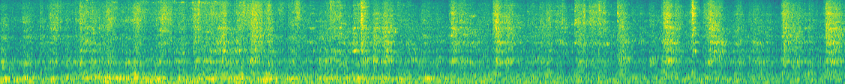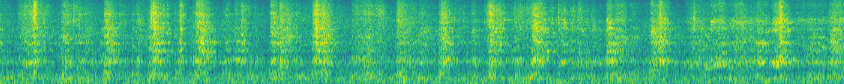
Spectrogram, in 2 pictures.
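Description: A Pakistan Railways Hitachi diesel-electric locomotive passes close by, its engine loudest for the first few seconds. Passenger coaches follow, rolling steadily past with a run of clickety-clack from the wheels over the rail joints.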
